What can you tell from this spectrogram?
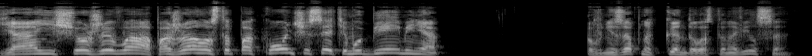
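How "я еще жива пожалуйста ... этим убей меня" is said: high, shrieking, screaming pleading cries. Cries grow louder as the group passes through the grottos; screaming plea. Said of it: "dying woman screams for death".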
